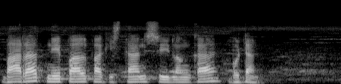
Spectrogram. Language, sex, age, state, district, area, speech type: Nepali, male, 45-60, West Bengal, Darjeeling, rural, spontaneous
